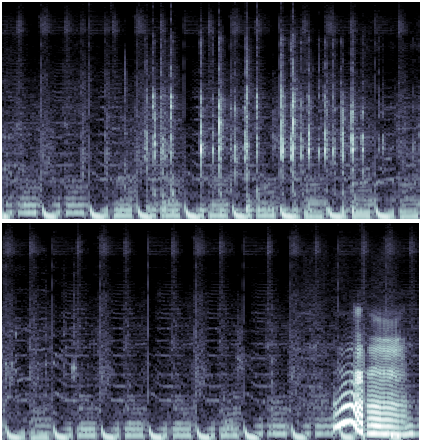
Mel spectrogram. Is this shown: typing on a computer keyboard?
yes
